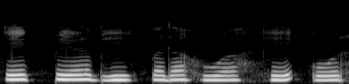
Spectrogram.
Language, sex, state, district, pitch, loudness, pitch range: Hindi, female, Madhya Pradesh, Bhopal, 205 Hz, -13 LUFS, 200-220 Hz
